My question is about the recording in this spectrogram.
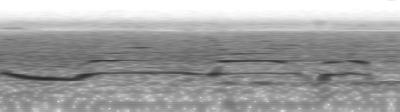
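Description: Stadium crowd cheering a touchdown, a steady roar, with a long drawn-out shouting voice over it.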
